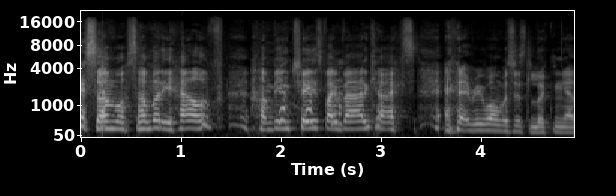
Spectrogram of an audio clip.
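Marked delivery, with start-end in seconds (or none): 0.0-3.4 mock scream, higher, louder and slower. Speaker recalls her riding him down the street, retelling a scream for help. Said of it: "she was screaming like".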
